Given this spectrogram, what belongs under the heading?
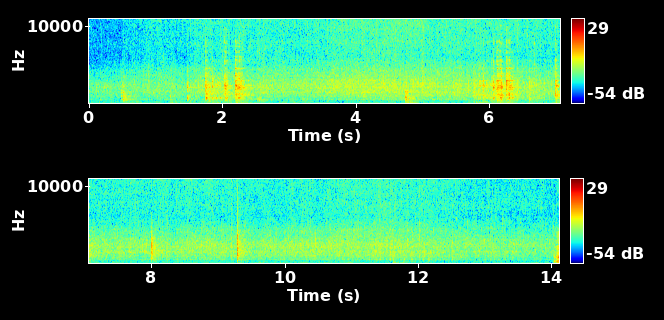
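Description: Ginger, garlic and curry leaves frying in a pan for Sri Lankan pan rolls, giving a steady close sizzle with occasional stirring clatters and small spattering pops throughout, no talking.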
